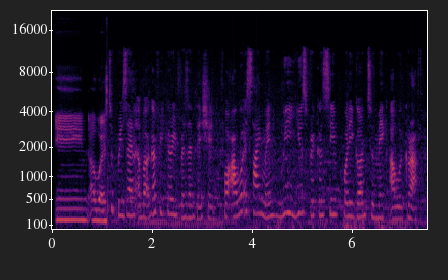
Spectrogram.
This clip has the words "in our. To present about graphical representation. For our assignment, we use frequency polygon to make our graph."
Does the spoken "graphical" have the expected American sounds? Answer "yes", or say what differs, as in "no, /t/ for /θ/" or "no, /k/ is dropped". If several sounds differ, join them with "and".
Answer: no, /ɹ/ is dropped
